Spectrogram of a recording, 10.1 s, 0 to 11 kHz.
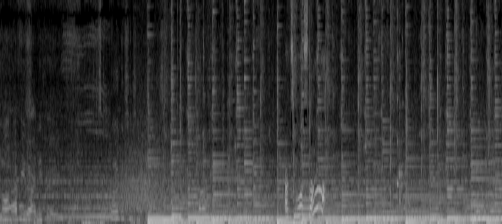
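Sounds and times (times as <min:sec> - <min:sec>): acoustic guitar music: 0:00.0 - 0:10.0.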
